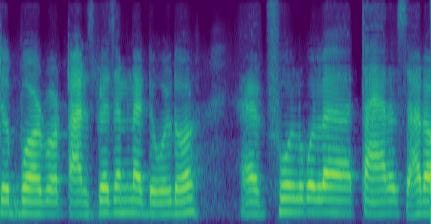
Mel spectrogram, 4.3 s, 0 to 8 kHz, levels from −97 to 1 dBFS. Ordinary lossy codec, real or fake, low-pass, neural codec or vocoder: none; fake; none; codec, 16 kHz, 0.5 kbps, X-Codec, HuBERT features, trained on LibriSpeech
